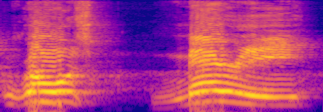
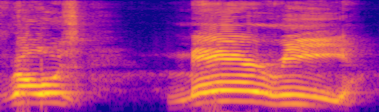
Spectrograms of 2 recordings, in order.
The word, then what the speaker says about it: Rosemary: two-time Knockouts champion herself, Rosemary, not Rosemary, like Merry Christmas, it's Rosemary, M-A-R-Y, Mary, like Mary had a little lamb.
